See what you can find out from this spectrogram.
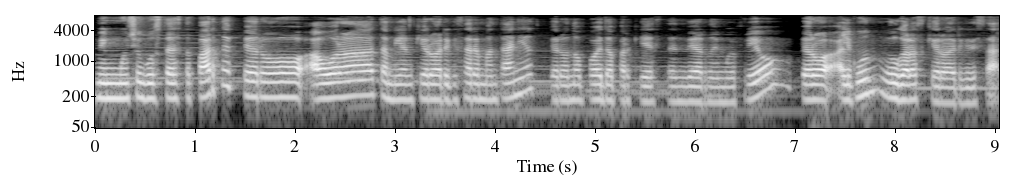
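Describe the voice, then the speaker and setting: A woman's medium-pitched voice in a Russian accent at a moderate pace, with music in the background. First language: Russian (speaking Spanish). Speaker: traveler. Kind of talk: interview. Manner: halting.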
